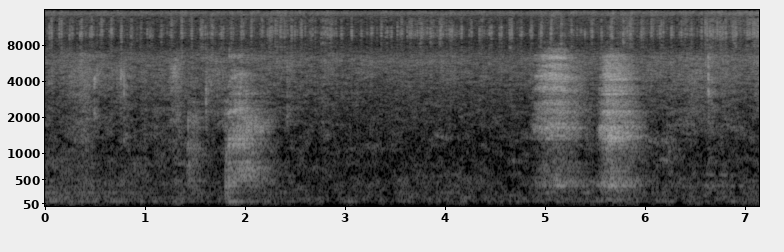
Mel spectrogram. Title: Non stop sneezing for 4 minutes!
